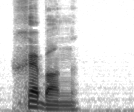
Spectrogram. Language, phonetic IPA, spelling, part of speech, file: Polish, [ˈxɛbãn], heban, noun, Pl-heban.ogg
